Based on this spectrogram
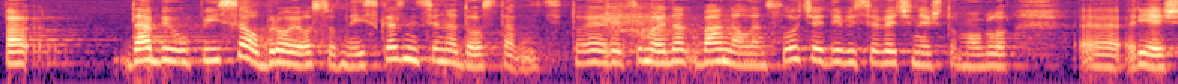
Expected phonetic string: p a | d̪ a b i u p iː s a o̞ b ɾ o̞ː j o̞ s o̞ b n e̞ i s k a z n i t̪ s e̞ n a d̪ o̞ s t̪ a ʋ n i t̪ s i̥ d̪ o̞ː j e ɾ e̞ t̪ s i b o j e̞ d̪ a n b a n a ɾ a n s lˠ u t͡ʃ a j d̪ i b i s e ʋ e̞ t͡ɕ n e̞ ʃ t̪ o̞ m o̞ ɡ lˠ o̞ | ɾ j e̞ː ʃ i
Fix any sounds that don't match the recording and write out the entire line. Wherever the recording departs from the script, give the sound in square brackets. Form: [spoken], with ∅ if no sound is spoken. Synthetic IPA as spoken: p a | d̪ a b i u p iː s a o̞ b ɾ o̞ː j o̞ s o̞ b n e̞ i s k a z n i t̪ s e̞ n a d̪ o̞ s t̪ a ʋ n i t̪ s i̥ [t̪] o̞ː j e ɾ e̞ t̪ s i [m] o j e̞ d̪ a n b a n a [l] a n s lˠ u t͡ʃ a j d̪ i b i s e ʋ e̞ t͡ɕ n e̞ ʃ t̪ o̞ m o̞ ɡ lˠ o̞ | ɾ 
